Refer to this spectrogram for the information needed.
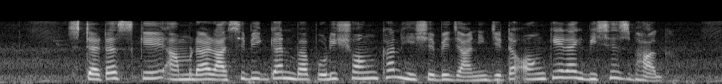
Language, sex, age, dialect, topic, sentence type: Bengali, female, 25-30, Western, banking, statement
